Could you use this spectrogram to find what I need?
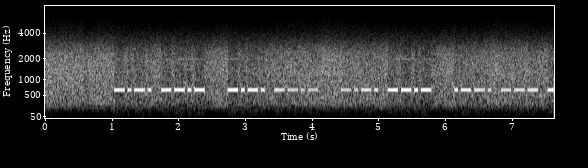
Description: Morse code, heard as a keyed tone, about 24 wpm, 650 Hz, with heavy radio static. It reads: CQ CQ CQ …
